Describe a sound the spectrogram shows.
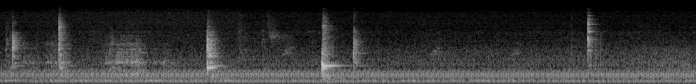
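Metal parts clank and knock against each other.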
